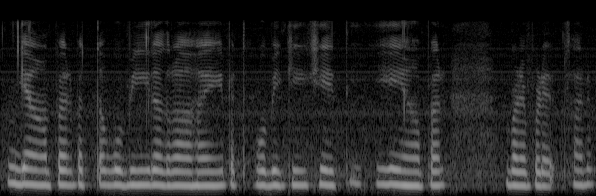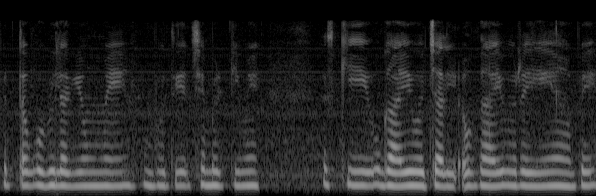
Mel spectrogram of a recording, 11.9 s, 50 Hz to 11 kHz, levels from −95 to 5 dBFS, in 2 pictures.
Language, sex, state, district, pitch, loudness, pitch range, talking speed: Hindi, female, Uttar Pradesh, Budaun, 230 Hz, -42 LUFS, 225-240 Hz, 195 wpm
